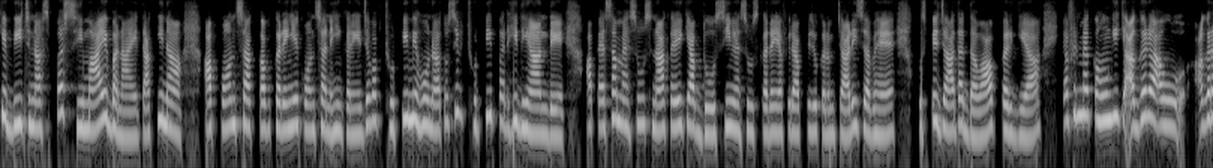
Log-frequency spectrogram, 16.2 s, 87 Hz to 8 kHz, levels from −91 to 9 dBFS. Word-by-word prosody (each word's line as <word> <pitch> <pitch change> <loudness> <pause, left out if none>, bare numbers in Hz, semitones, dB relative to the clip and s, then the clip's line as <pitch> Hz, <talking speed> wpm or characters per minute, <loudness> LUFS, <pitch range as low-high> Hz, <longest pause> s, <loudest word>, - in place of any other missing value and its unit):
के 345 - +4
बीच 280 +2 +2
ना 255 -1 +2
स्पष्ट 375 +9 -2
सीमाएँ 255 0 +3
बनाएँ, 200 -6 -1
ताकि 220 +10 0
ना, 240 -5 +2 0.3
आप 250 0 +2
कौन-सा 275 +2 +1
कब 250 0 +1
करेंगे, 255 +2 +2
कौन-सा 245 -1 -2
नहीं 235 +1 -1
करेंगे। 220 0 -3
जब 280 +5 -2
आप 310 0 -5
छुट्टी 255 +6 0
में 320 0 +6
हों 280 0 +1
ना, 240 -1 0
तो 295 - -9
सिर्फ 360 +4 -3
छुट्टी 270 +6 -4
पर 290 -3 -5
ही 295 +5 +1
ध्यान 220 -4 +3
दें। 205 -1 +1 0.3
आप 265 - -3
ऐसा 260 +6 +1
महसूस 280 0 -2
ना 240 +1 +3
करें 260 +1 0
कि 270 - -1
आप 260 - +4
दोषी 220 +5 -1
महसूस 235 -1 -4
करें 225 +1 0
या 225 - +1
फिर 240 -2 -3
आपके 220 +2 -3
जो 230 - -2
कर्मचारी 215 +3 -1
सब 230 -4 0
हैं, 215 +2 0 0.3
उस 255 - -2
पे 310 - +3
ज़्यादा 255 0 +1
दबाव 215 +2 +1
पड़ 235 -2 +2
गया 205 +2 -2 0.3
या 315 - -1
फिर 360 +2 -1
मैं 360 0 +4
कहूँगी 320 +3 +5
कि - - -2
अगर 325 +7 +3
आ 300 -5 +6
वो 270 -2 +1 0.3
अगर 320 +6 +4
255 Hz, 220 wpm, -24 LUFS, 225-280 Hz, 0.3 s, में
